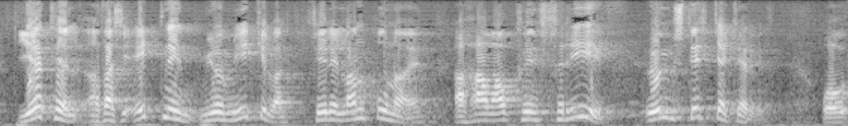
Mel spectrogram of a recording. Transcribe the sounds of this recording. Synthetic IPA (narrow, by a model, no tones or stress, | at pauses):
jɛt̪ʰɪlaðθɛsɪʔejt̪nɪɣmjœːɣmɪːcɪlvajht̪fɪɾɪɾlant̪̚punaðɪn | aðɦaːvaːwkʰvɛðnfɾɪːð | ʏmst̪ɪr̥cacʰɛɾvɪ̰ð | ɔɣ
